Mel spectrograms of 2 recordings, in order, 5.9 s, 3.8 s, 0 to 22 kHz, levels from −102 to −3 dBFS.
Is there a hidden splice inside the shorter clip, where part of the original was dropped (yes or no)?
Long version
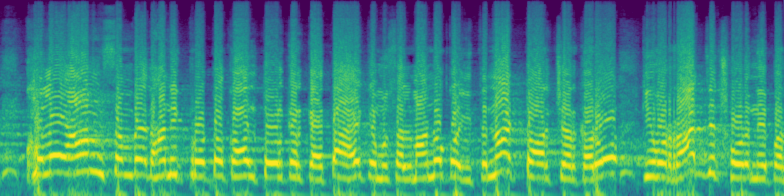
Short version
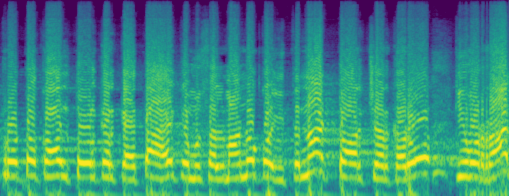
no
